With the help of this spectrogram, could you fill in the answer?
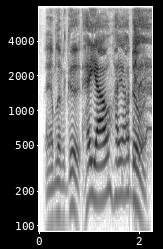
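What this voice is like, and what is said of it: Country Southern accent. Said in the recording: “you getting your country accent back ... I'm getting that country accent back in there”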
